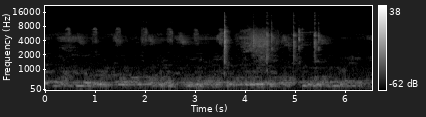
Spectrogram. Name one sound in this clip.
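Scissors snip and crunch through cloth in short repeated cuts.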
